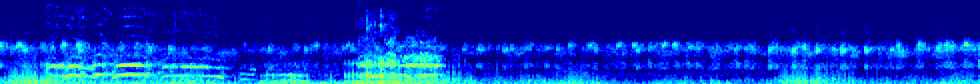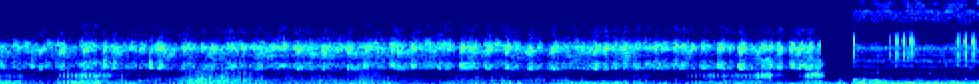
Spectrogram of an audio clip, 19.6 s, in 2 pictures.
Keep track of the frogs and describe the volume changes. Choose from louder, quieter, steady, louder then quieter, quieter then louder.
louder.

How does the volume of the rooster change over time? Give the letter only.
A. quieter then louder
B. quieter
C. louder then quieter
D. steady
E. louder
A.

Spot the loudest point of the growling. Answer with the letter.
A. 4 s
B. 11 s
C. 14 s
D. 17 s
A.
